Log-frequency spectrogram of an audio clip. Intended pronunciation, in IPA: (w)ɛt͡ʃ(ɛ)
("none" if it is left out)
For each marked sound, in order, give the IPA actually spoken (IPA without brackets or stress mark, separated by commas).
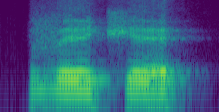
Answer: v, ɛ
